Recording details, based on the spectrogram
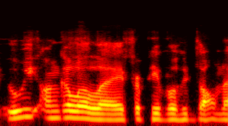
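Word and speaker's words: Uiagalelei: enough for dj uyongalole that's how you say his name dj ooey unga lay for people who don't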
